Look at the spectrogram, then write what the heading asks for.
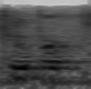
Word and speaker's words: Cowper: Sometime during the 1700s, William Cowper, I wanted to pronounce his name Cowper, C-O-W-P-E-R, but according to the dictionary, it's pronounced Cooper.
